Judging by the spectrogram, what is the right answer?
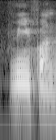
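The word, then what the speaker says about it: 米饭: তো প্রথমত আমরা নিলাম মি, তারপর হচ্ছে কি, ফান ফান।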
